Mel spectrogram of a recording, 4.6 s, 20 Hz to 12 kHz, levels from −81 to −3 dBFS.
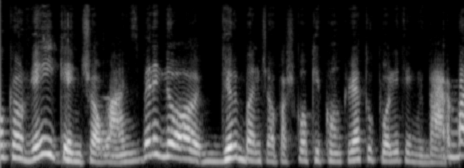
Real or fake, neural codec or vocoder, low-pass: fake; codec, 24 kHz, 0.9 kbps, WavTokenizer, medium music audio release; 10.8 kHz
